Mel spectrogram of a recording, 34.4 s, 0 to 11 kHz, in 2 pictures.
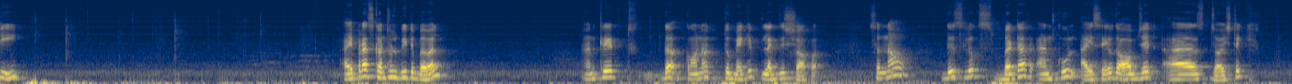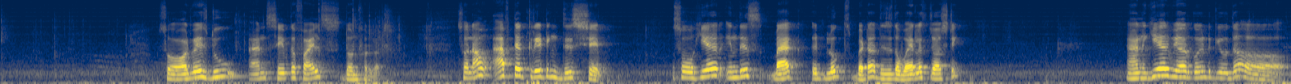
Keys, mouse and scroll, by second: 1.1-8.7 alt+shift+drag, 5.0 ctrl+b, 8.7 Tab, 8.7-14.1 middle drag, 13.2 ctrl+s.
